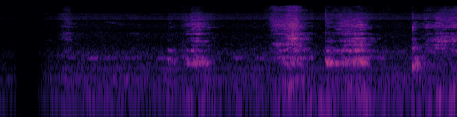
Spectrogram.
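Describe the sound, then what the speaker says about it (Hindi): A spoon stirs salt into a small amount of ghee for popcorn, giving a few faint scraping, rubbing strokes against the pot that come in short, uneven bursts in a quiet kitchen. "नमक को घी के अंदर मिक्स कर लें।"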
